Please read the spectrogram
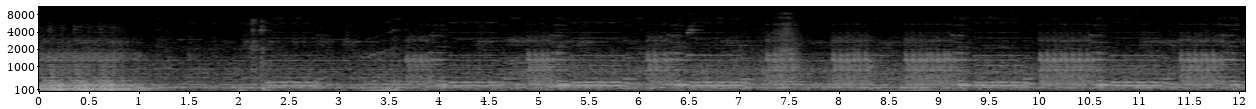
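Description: Novoline Book of Ra slot machine playing its electronic bonus-feature music: short beeping tone phrases repeating about once a second. It opens with a louder, deeper passage that fades after about a second.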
